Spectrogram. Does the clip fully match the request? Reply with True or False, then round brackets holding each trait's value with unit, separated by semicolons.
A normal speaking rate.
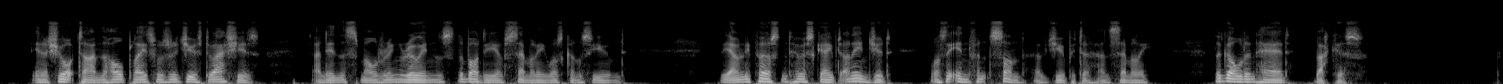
True (160 wpm)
